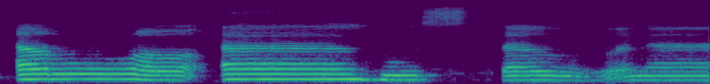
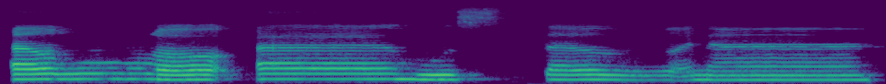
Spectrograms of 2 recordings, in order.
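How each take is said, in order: The two takes are said the same way.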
